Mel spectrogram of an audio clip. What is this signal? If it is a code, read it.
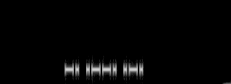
Morse code, heard as a keyed tone, about 46 wpm, 700 Hz. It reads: NPR
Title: Sets of 5 Words - New Word Drill - 45wpm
